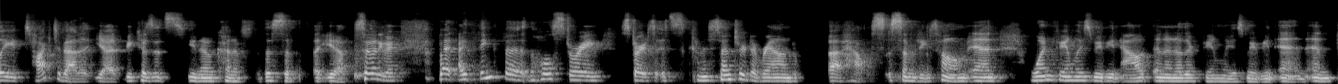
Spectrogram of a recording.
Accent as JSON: {"language": "English", "region": "Illinois", "country": "United States", "tie": "born there", "said": "But I grew up all over the place. My dad was a professor. And so I was born in married student housing at Northwestern, where he got his PhD"}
